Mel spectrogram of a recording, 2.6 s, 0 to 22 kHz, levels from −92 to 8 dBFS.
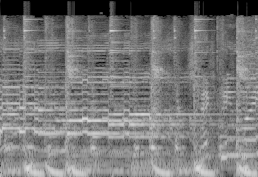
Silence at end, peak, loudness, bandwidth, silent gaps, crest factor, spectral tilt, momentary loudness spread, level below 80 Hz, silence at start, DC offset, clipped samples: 0 s; 0 dBFS; -10 LUFS; over 20 kHz; none; 12 dB; -2.5 dB/octave; 3 LU; -22 dBFS; 0 s; under 0.1%; 0.2%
